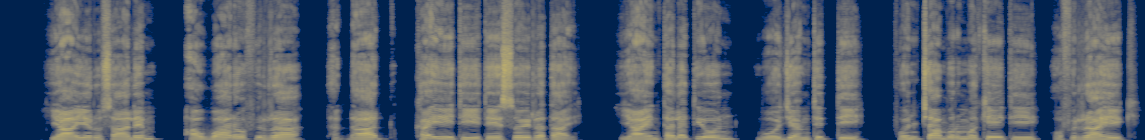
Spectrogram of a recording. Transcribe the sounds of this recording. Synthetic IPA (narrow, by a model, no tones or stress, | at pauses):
jaːjɛɾʊsaːlɛm | ʔɐwːaːɾɐɔfɪrːaː | ᶑɐᶑaːᶑʊ̥kɐiːt̪iːt̪e̞ːsːoːɪrːɐt̪aːʔɛ̥ | jaːɪnt̪ɐlɐt̪ʼɪʔoːn | bo̞ːd͡ʒɪɐmt̪ɪt̪ːɪ | fɔnt͡ʃʼaːmɔɾmɐke̞ːt̪iːɔfɪrːaːheːkɪ̥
